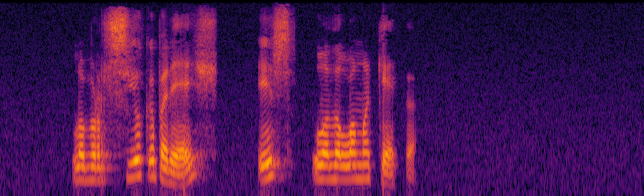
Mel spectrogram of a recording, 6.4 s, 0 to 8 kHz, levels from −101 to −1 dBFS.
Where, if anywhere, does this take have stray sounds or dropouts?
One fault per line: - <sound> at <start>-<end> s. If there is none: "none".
none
